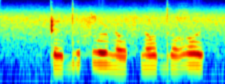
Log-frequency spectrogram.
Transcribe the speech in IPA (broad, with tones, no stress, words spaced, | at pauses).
ʈɨ˨˩˦d̪ɨ˥flu˥˩ ɳo˨˩˦fɳo˥ d̪ɨ˨˩˦ʁʷɨ˥˩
